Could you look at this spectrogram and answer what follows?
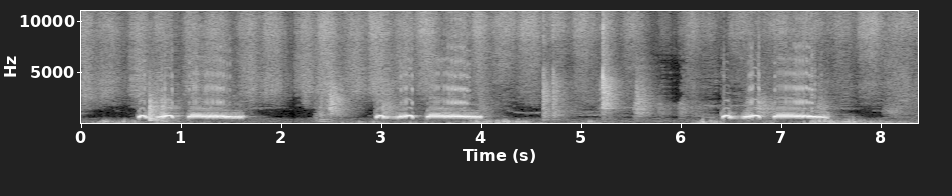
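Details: Local spotted dove calling in the 'kuk 3' style, a lure recording meant to draw replies: three cooing phrases, each two or three quick notes then a long drawn coo, separated by pauses of about two seconds, with faint background rustling.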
